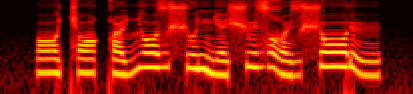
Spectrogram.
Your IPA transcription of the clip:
ɔ˩cɔ˩ qʏ˩ʎɔ˥z ʃʊ˥ɲɛ˩ ʃʏ˥zʁʏ˩z ʃɔ˥ɾʏ˩

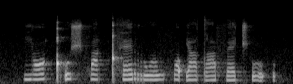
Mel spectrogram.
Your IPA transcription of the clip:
jɔǃʼuʃfɑ ǃʰɛr wʊvfɔʔjʊ dˤɛ fɛt͡ʃʼuʔ

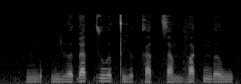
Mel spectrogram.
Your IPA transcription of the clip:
ŋə˨˩p̚ ɲɨ˨˩ə̯ɗa˦˥t̚zu˧ə̯ t̪i˧˩ə̯ka˨˩t̚sa˧˩mva˦˥k̚ ŋə˧w

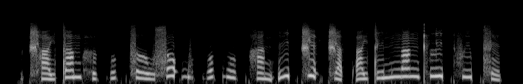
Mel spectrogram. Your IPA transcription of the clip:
t͡ɕʰa˩˦jta˥˩mhɯ˨˩k̚wu˥˩k̚ sɤː˨˩wsɔ˥˩ʔbu˨˩k̚ wo˥˩k̚wu˨˩k̚ ha˨˩nʔiː˥˩t̚t͡ɕe˥˩ʔ t͡ɕa˨˩t̚ʔa˧jti˦˥n ŋa˥˩ŋkʰli˥˩t̚fiː˦˥p̚ se˨˩k̚

